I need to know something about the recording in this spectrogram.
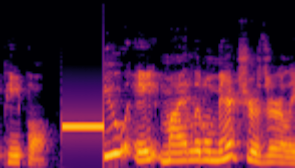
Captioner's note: beep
